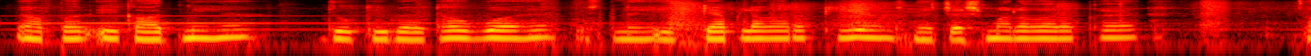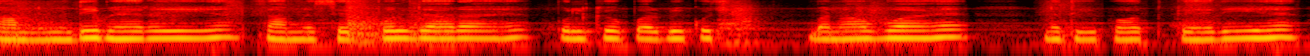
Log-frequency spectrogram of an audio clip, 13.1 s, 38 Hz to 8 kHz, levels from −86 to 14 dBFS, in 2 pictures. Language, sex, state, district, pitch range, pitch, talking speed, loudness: Hindi, female, Bihar, East Champaran, 195-215 Hz, 210 Hz, 200 wpm, -28 LUFS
